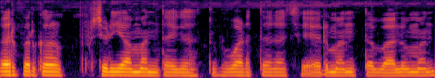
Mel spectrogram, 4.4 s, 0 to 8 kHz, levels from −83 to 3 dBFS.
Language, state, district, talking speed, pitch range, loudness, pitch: Gondi, Chhattisgarh, Sukma, 180 wpm, 120-125 Hz, -20 LUFS, 120 Hz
